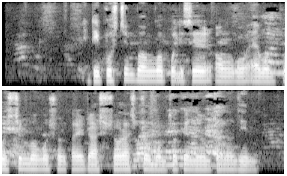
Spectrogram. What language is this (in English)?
Bangla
